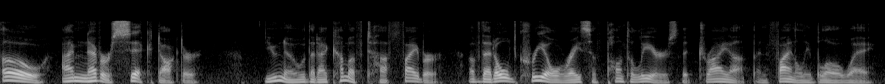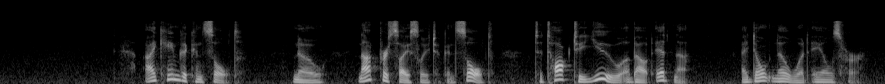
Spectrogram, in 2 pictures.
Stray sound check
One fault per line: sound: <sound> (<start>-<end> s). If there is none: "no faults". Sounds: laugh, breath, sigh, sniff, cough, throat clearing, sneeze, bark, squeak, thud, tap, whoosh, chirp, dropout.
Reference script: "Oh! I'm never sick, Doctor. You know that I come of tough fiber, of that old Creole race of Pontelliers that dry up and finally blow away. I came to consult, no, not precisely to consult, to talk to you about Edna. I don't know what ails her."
no faults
